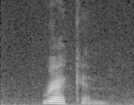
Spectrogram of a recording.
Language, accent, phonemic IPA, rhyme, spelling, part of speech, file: English, US, /ˈɹɛkən/, -ɛkən, reckon, verb / noun, En-us-reckon.ogg
- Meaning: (verb) To count; to enumerate; to number; also, to compute; to calculate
